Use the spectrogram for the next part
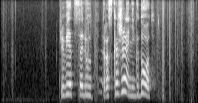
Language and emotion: Russian, positive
